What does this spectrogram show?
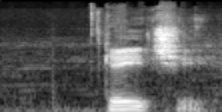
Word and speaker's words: Gaethje: But Gaethje, that's how you're supposed to pronounce it.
